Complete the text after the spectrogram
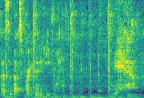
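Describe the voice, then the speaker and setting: A woman's voice: sits low, normal speed, vocal fry. A woman talking casually and playfully, encouraging a small child in simple phrases and chatting to viewers. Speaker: mother vlogging with her toddler. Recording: roomy echo, loud background music. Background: loud music.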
